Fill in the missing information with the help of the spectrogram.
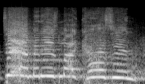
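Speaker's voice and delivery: loud exasperated shout; mad shout. Retold or imitated. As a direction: blurt it out in mock fury. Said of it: "I'm mad, but I'm like".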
